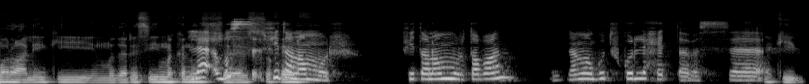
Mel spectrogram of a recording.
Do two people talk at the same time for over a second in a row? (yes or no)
yes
